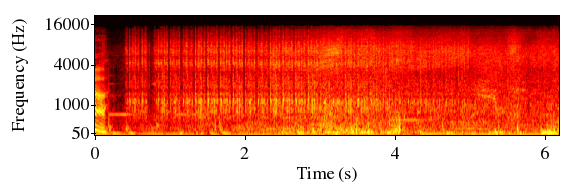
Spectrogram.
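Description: Canon R3 mechanical shutter firing in a continuous high-speed burst, a fast even run of shutter clicks that stops twice briefly in the first second, then runs on steadily until near the end.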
